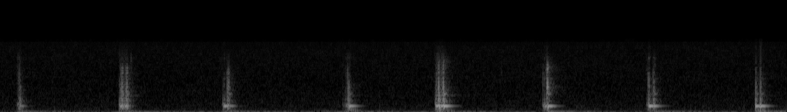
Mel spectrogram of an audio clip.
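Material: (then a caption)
Wood. Fingertips of both hands tap rapidly on a solid, flat, light wood desk top. The clip holds eight short, dull knocks spaced about a second apart, each with a low woody thump and a quick decay.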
